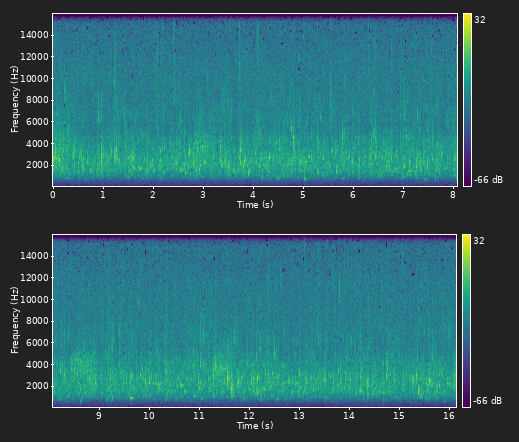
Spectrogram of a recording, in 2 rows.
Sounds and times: wooded mountain stream 0:00.0 - 0:16.1

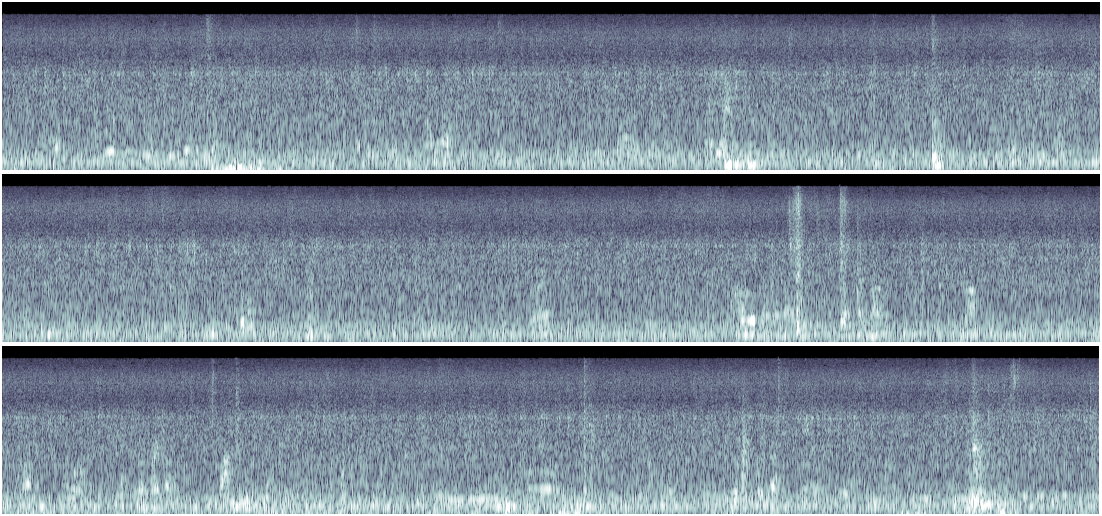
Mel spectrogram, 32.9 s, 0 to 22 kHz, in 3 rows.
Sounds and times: people 0:22.1 - 0:32.9

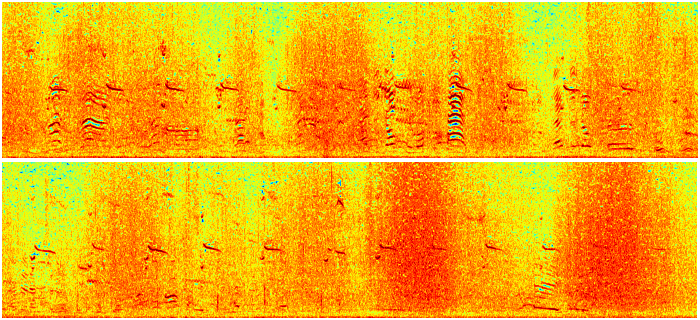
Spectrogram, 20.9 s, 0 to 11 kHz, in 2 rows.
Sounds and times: children talking 0:00.0 - 0:20.8
gentle sea 0:00.0 - 0:20.8
seagulls 0:00.7 - 0:20.4

